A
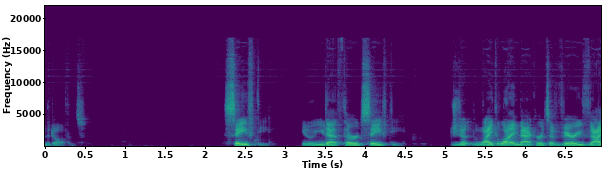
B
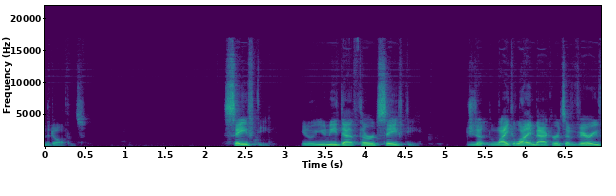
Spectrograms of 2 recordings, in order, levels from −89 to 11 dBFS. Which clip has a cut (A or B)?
A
